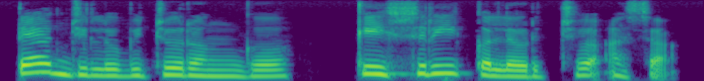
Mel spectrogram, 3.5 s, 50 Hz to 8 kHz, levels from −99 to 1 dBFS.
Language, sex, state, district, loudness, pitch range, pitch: Konkani, female, Goa, North and South Goa, -22 LUFS, 180-235 Hz, 200 Hz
